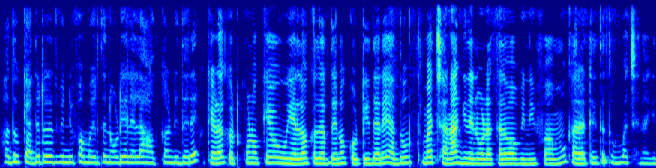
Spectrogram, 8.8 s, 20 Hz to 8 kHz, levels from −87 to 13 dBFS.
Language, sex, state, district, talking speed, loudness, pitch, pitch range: Kannada, female, Karnataka, Mysore, 110 wpm, -31 LUFS, 265 Hz, 250-285 Hz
